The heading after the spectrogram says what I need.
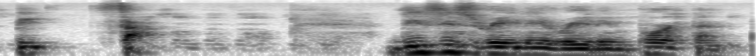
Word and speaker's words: pizza: You must, not you have, you must pronounce the double. Because we read what we see. So this word, it's not bella, it's bella. This is not mama, it's mamma. And this is not pizza, it's pizza.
